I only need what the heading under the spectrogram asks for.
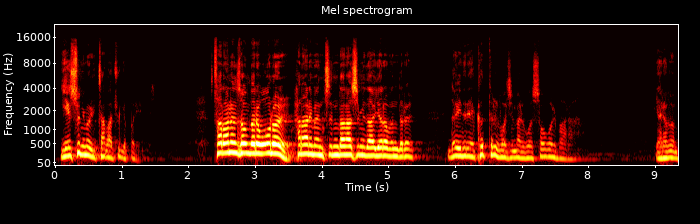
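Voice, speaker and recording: High-voiced pastor preaching dynamically. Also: male voice, breathy edge. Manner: dynamic preaching, swings from hushed to shouting, acts out quotes. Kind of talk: sermon.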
